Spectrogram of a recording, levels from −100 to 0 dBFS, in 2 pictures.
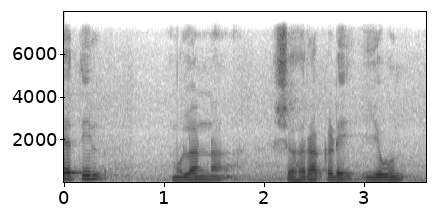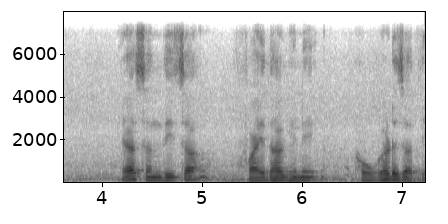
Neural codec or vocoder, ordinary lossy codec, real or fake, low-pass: none; none; real; 7.2 kHz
